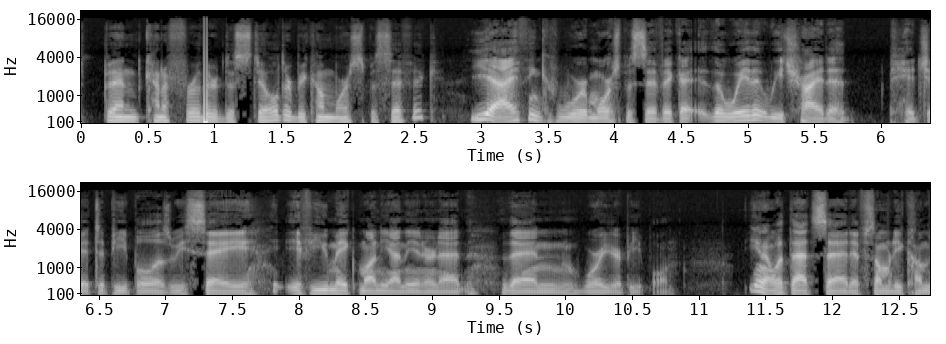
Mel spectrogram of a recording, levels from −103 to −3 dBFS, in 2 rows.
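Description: At 0.92 to 0.94 s, between "been kind of" and "distilled or become more", invalid numbers at full scale pin a 20 ms block to one extreme value: one loud bang, a flat slab far beyond the speech peaks on the waveform, a bright broadband stripe on the spectrogram.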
